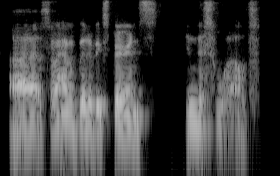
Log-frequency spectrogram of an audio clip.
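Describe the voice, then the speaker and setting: A man with an English accent. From England. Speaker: program manager, former international student advisor. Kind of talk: panel presentation.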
